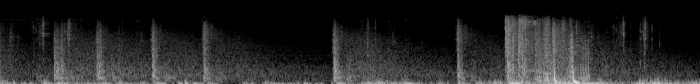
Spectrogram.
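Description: Bursts of gunfire in the game Standoff 2, sniper battle mode: quick single shots and short rattling volleys, sharp and close, with a heavier cluster of shots near the end.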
